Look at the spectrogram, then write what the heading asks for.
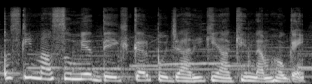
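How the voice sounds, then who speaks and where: Expressive woman storyteller over music. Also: lowish voice, moderate pace. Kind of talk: scripted children's story narration. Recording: background music under the voice.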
